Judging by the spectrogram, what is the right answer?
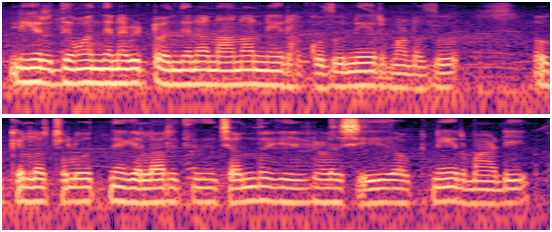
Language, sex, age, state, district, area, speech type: Kannada, female, 60+, Karnataka, Dharwad, rural, spontaneous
